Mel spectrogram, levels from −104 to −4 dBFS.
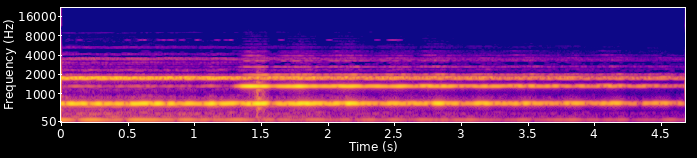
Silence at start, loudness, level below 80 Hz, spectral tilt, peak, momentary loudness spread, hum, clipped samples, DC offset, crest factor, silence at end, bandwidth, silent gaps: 0 s; -16 LUFS; -68 dBFS; -7 dB/octave; -2 dBFS; 14 LU; none; under 0.1%; under 0.1%; 16 dB; 0 s; 4.2 kHz; none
